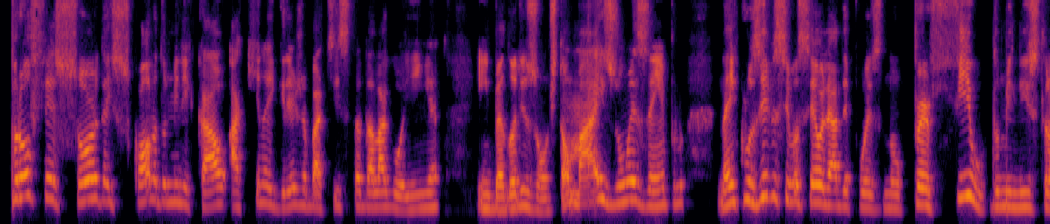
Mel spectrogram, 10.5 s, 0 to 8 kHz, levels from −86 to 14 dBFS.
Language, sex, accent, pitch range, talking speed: Portuguese, male, Brazilian, 150-235 Hz, 155 wpm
